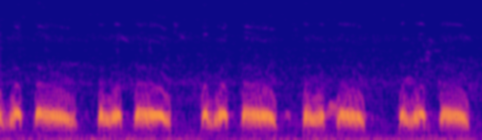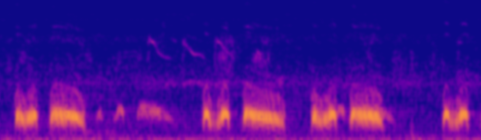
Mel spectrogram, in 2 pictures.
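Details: Decoy spotted dove from the mountains, calling in strong wind: a long steady run of low mellow coos, about a dozen short bursts in pairs, with a brief quieter break midway.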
